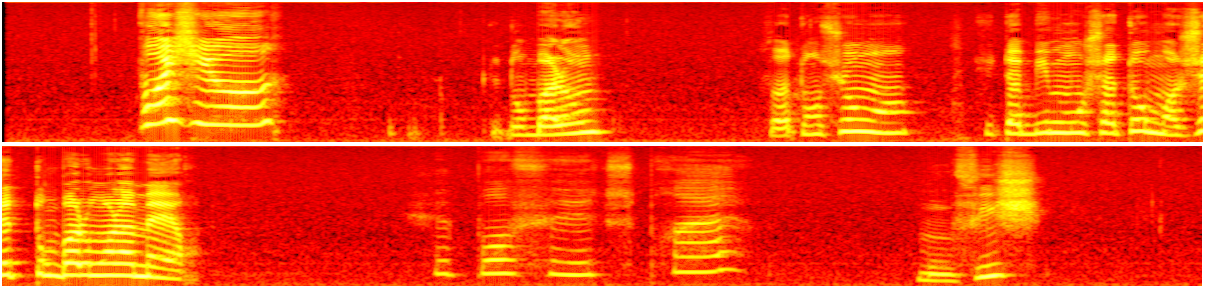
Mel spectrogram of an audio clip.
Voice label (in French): voix enfants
